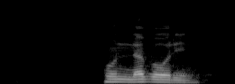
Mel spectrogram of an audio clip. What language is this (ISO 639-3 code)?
kur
